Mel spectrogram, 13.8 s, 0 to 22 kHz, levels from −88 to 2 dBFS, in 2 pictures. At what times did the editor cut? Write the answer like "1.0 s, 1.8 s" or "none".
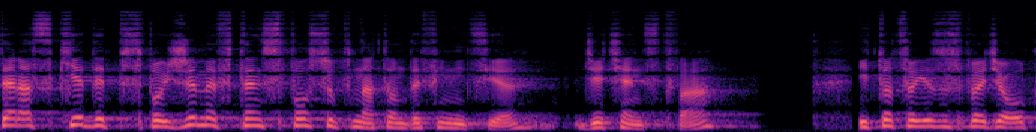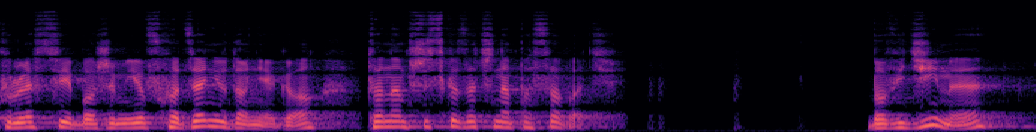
5.7 s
